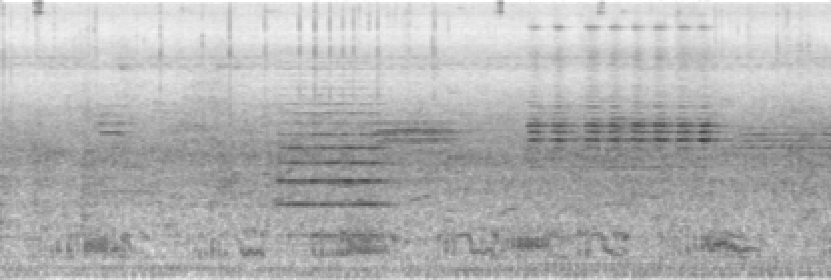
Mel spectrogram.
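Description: Pigeons coo in low, throaty bursts close by.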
